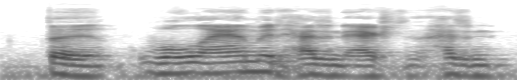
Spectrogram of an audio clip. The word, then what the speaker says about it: Willamette: like willamette sometimes yeah if you're not from the area they'll say it like we'll limit or and if you're from chicago they'll probably say well matt i've heard that you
